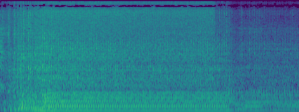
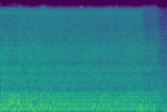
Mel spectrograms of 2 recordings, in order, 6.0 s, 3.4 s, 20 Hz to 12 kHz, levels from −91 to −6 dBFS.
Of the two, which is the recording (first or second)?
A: first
